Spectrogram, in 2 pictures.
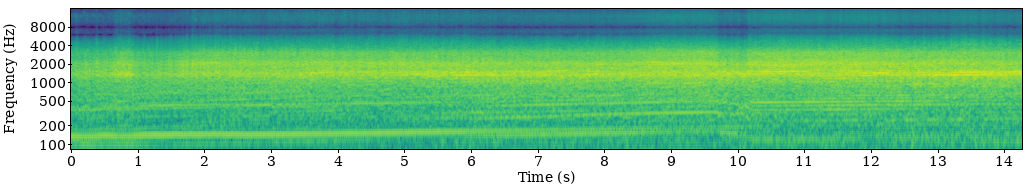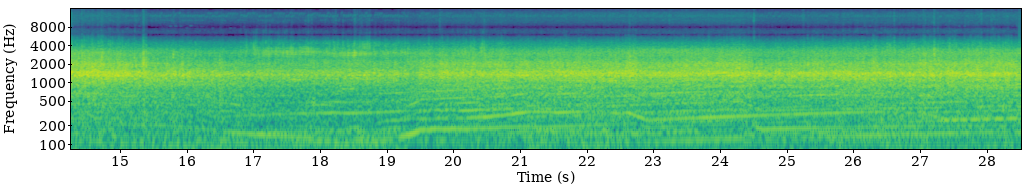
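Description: BMW 528e's 2.7-litre straight-six engine running hard, heard inside the stripped race-car cabin. Its pitch climbs and then drops sharply several times as it is driven through the gears, and the car briefly runs quieter partway through before pulling hard again, all over loud wind and road noise.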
